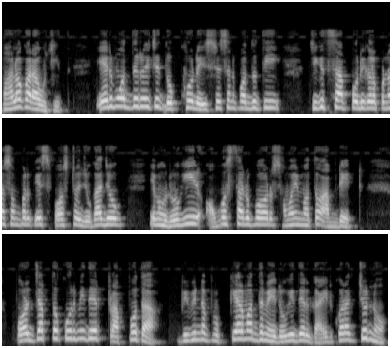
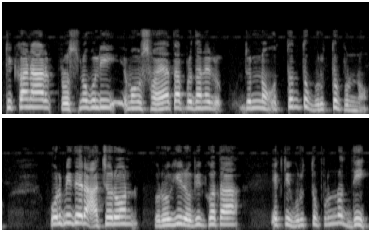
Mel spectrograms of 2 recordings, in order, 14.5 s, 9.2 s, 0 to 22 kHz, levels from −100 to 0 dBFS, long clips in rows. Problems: constant background noise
